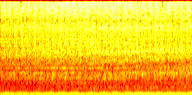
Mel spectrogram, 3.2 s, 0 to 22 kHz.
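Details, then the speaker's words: 1963 GMC K1000 4x4 engine idling after swapping distributor cap, wires and rotor: deep, steady, even idle, no misses; normal. "i was bass ackwards on the timing it was way advanced like 30 degrees advanced i got it kind of back into the realm of where it should be running"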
